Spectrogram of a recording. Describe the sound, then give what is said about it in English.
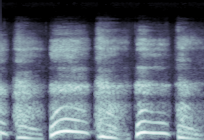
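A voice imitates heavy, out-of-breath panting: five loud, voiced breaths in a steady rhythm of huffing inhales and exhales, with no words. “And they're just panting, and they're just like...”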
